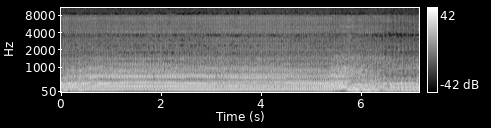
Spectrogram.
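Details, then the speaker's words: Honda CBR150 single at idle that previously ran completely out of oil and stays noisy even after an oil change; a hard, rapid clacking from the middle and top of the engine persists when blipped, from worn camshaft bearings. "Ya oke, jelas ya suaranya seperti itu. Jadi ini awal mulanya itu kehabisan oli ya. Olinya sampai kosong blong. Jadi akhirnya suaranya jadi seperti ini ya."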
